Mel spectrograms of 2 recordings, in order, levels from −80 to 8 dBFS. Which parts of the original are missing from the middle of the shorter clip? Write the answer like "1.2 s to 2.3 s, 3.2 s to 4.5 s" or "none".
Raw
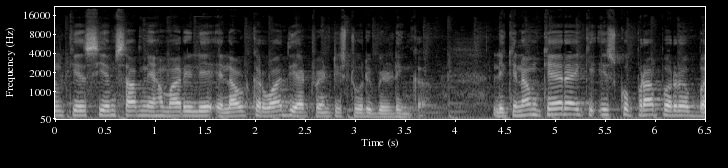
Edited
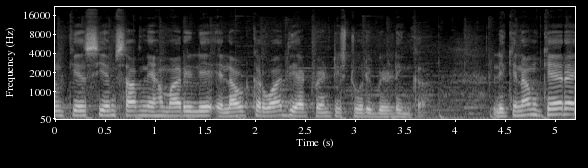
none

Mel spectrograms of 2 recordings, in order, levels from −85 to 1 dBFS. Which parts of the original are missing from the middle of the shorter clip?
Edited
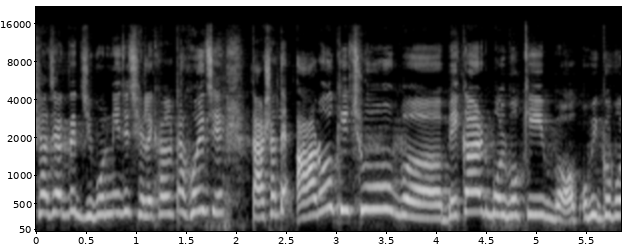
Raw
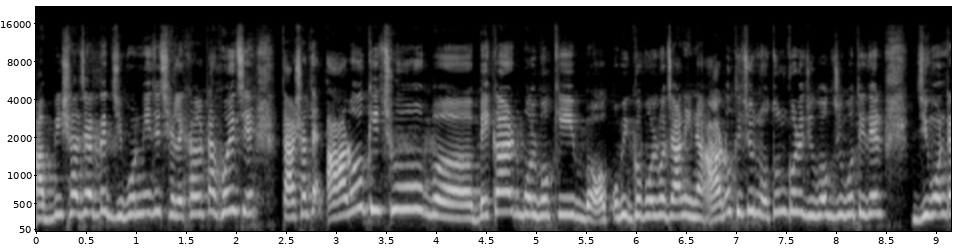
none

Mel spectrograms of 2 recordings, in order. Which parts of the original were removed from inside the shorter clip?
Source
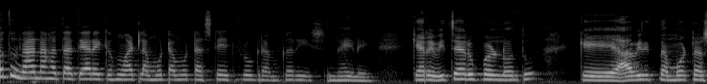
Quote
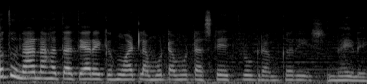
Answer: none

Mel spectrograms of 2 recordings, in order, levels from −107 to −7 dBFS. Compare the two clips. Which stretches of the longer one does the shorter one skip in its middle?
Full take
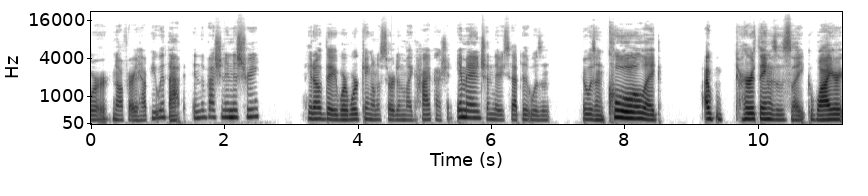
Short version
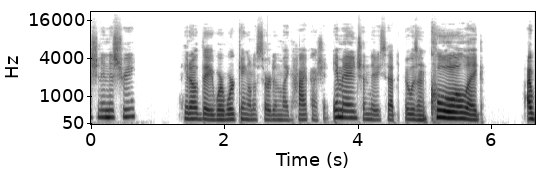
6.5 s to 7.3 s

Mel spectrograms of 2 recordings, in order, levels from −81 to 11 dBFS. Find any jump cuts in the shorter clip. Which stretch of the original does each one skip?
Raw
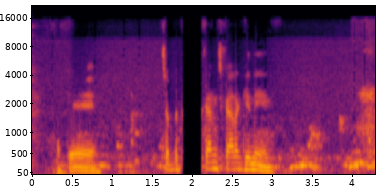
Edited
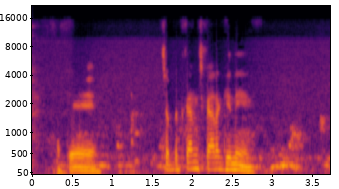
1.9 s to 2.1 s

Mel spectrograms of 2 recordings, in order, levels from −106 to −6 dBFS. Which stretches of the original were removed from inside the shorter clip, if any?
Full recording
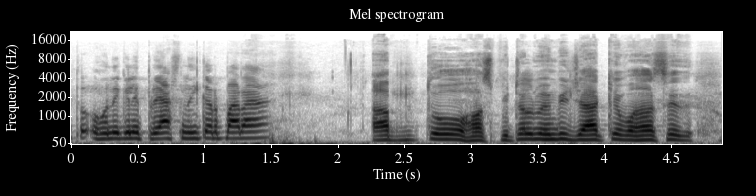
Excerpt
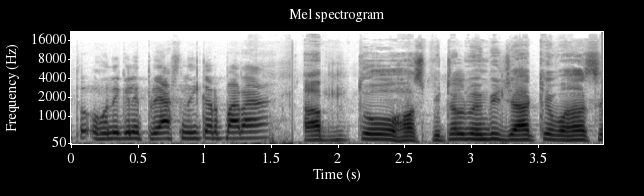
1.6 s to 2.1 s

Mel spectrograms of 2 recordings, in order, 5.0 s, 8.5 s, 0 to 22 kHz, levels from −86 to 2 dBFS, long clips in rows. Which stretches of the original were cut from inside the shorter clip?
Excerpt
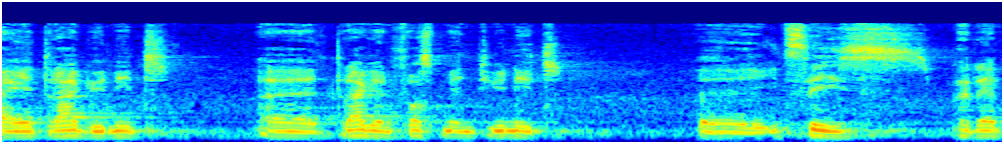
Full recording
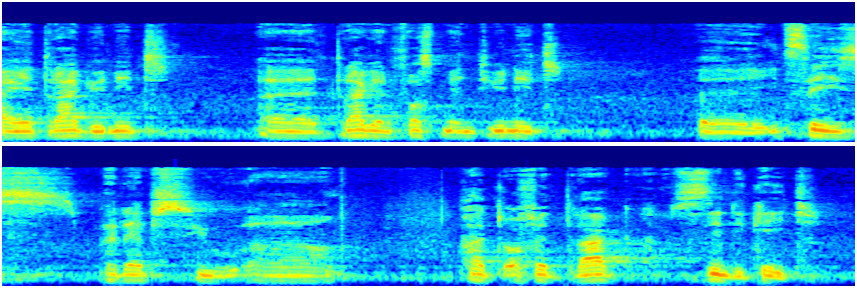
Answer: none

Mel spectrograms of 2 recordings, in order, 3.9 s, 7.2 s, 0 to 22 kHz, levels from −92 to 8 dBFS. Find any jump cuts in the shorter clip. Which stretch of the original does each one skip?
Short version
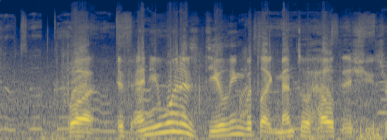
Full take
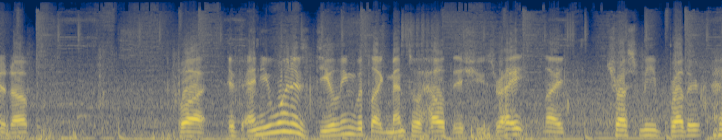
none

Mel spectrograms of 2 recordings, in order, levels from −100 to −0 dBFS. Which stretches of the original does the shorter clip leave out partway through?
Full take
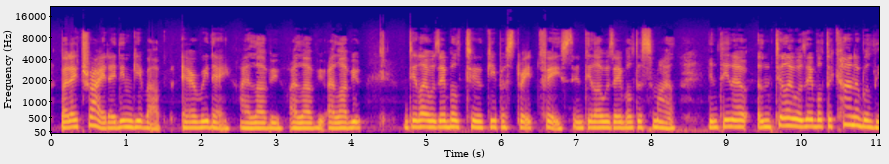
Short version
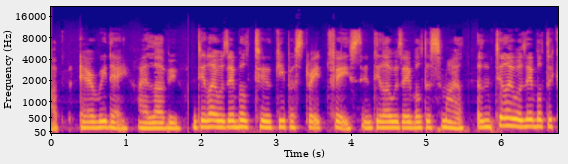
3.1 s to 4.6 s, 8.4 s to 9.3 s

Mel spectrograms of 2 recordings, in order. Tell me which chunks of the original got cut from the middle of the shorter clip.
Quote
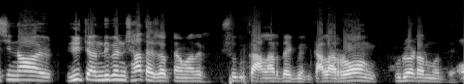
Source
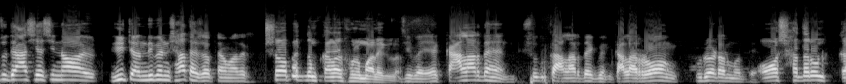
2.6 s to 5.2 s

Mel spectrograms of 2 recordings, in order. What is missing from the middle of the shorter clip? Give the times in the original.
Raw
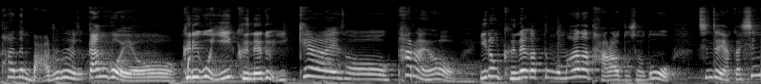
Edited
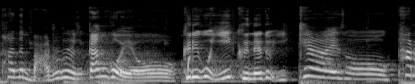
none

